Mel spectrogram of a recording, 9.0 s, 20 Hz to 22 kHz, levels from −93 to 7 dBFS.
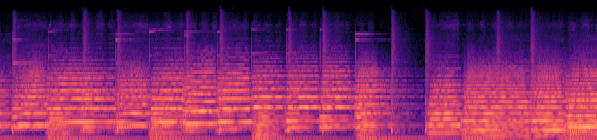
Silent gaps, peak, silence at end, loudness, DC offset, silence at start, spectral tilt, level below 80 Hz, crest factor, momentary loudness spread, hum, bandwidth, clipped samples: none; -4 dBFS; 0 s; -19 LUFS; under 0.1%; 0 s; -5.5 dB/octave; -40 dBFS; 16 dB; 5 LU; none; 15 kHz; under 0.1%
